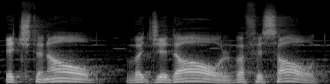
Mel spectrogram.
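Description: A man reading a religious audiobook in a measured, formal, devotional way. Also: medium pitch. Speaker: audiobook narrator. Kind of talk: scripted audiobook narration of a religious text. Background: music.

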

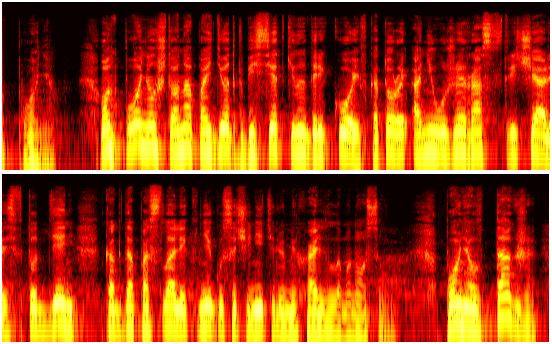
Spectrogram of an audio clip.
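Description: A man reading literary narration for a radio play in an expressive, theatrical storytelling manner. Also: mid-range voice. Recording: studio radio play with faint music.

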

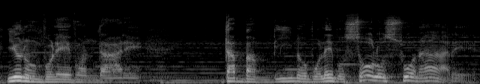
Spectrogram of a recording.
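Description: A man's voice: medium pitch, lively intonation, a little slow, a little mellow, faint music behind, natural voice. An actor playing an awkward, needy, wounded man in a theatrical monologue, with a Tuscan accent and hesitant, repetitive phrasing. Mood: wistful. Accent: Tuscan Italian. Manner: hesitant, stammering repetitions and questions. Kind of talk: theatrical monologue, halting one-sided dialogue.

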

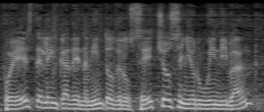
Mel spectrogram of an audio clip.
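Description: An actor playing a shrewd, stern detective in a radio drama, speaking in a deliberate, theatrical, expository way. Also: male voice, mid-range voice, a little mellow, faint music behind, natural voice. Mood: stern, accusing.

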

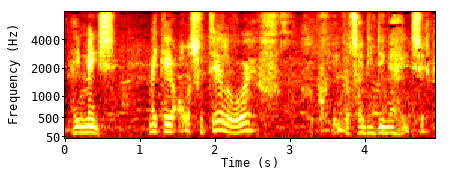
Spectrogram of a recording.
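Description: An actress playing a caring, nosy and chatty bar regular in a Dutch radio play, expressive and coaxing. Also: female voice, sits low, moderate pace, a crowd in the background. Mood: concerned, coaxing.

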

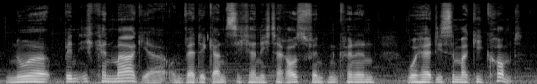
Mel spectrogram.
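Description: Guy playing a blunt skeptical adventurer, lowish voice, dry and impatient, fantasy audio drama with faint music. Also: fairly even intonation, normal speed, lightly acted. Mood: reluctant. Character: curt, skeptical male convict adventurer, plain-spoken.

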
